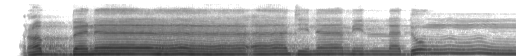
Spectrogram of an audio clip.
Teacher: Pakai ng, ng. Kenapa pakai ng? Karena kaf. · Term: ikhfa ab'ad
